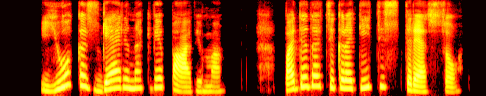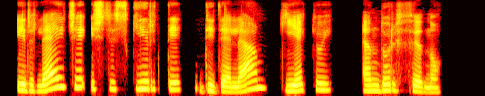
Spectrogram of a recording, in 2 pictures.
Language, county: Lithuanian, Telšiai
